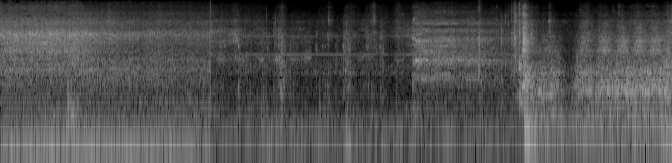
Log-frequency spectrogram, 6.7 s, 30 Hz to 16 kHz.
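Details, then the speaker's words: Cold start of a factory Detroit diesel (standard bearings, crank not cut, fairly new manifold) in a glider kit truck being inspected for purchase; low steady even idle amid door thumps, "60" noted while cold, looks healthy. "It's a 1 box right there. Looks healthy. What is it? 60 right now that it's cold, it's good."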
